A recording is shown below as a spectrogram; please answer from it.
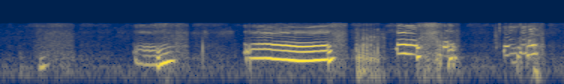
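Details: Dog whining indoors: several high, tonal whimpers, the longest a steady drawn-out whine of about a second, others short and bending upward, separated by soft breathy, noisy sounds.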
